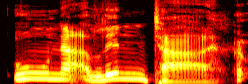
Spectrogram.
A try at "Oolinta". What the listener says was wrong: Yeah, there's no n.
